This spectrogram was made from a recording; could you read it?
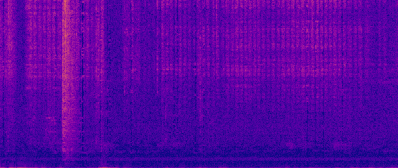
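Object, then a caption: Pencil on drawing paper. A wooden graphite pencil held in the fingers scratches across thin white drawing paper lying flat on a wooden table in short shading strokes. The result is a quick, dry, scratchy rasp with a low, muffled body and a faint steady hum beneath it.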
